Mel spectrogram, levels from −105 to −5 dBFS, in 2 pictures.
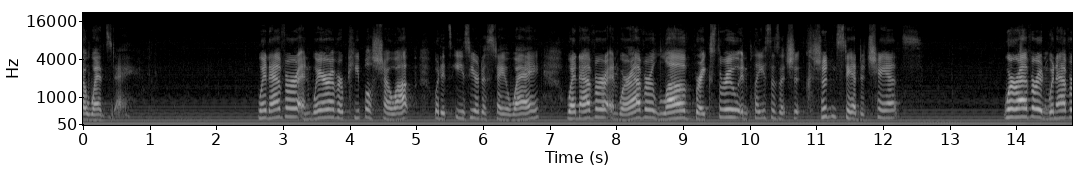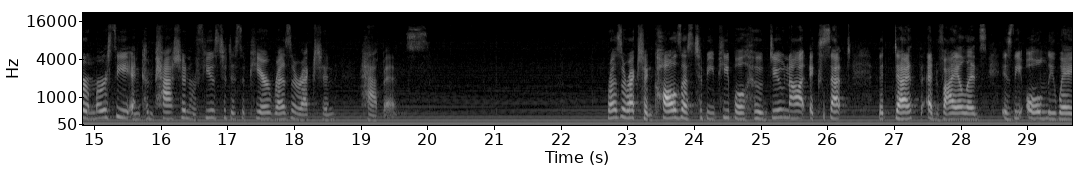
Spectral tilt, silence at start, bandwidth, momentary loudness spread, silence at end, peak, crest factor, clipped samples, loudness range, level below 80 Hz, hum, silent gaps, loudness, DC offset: -3.5 dB/octave; 0 s; 14 kHz; 23 LU; 0 s; -24 dBFS; 24 dB; under 0.1%; 11 LU; -64 dBFS; 60 Hz at -65 dBFS; none; -47 LUFS; under 0.1%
